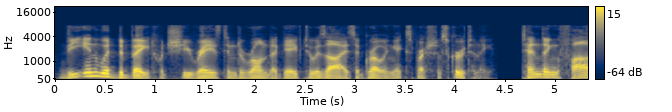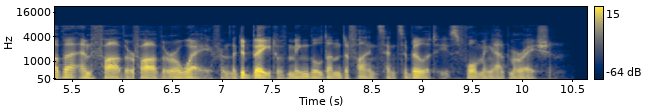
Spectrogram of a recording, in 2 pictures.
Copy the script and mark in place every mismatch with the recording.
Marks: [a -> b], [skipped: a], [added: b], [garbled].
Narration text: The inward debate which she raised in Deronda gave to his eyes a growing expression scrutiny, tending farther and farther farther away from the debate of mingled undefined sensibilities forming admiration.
The inward debate which she raised in Deronda gave to his eyes a growing expression scrutiny, tending farther and farther farther away from the debate of mingled undefined sensibilities forming admiration.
